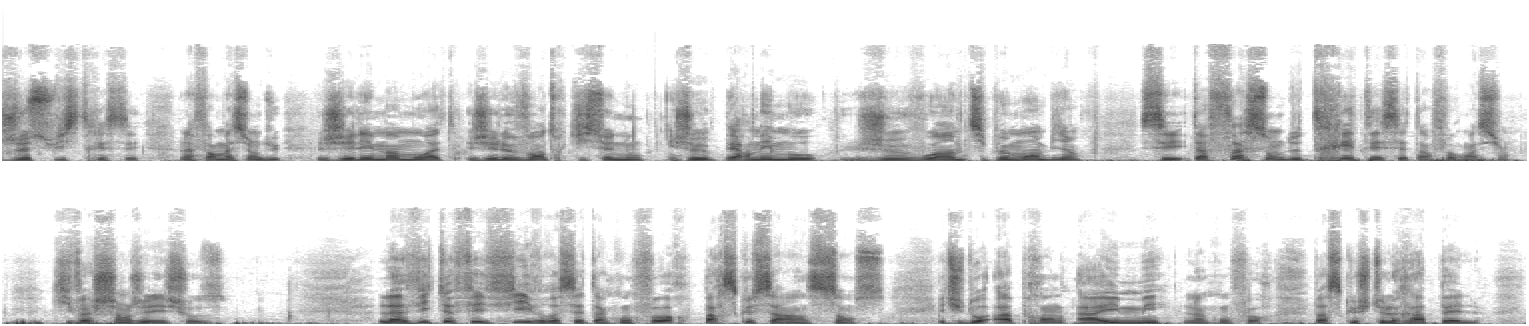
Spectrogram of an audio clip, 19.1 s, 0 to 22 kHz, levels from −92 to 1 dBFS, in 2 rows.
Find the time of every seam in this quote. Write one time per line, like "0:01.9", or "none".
none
